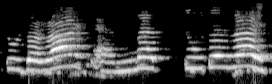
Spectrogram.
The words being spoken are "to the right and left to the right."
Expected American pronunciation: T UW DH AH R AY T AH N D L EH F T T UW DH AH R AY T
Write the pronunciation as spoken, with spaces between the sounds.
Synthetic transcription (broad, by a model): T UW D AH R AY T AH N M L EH T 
